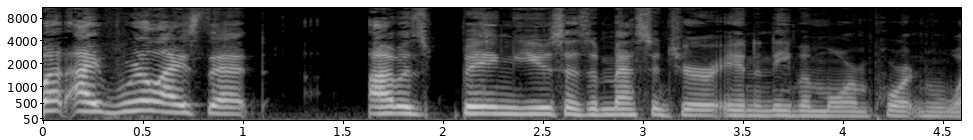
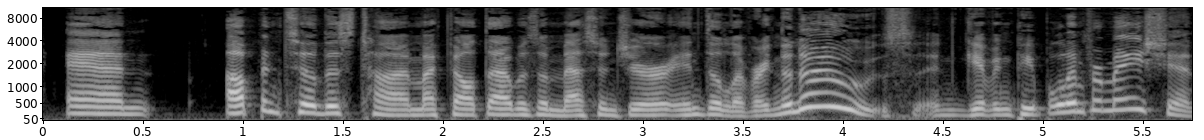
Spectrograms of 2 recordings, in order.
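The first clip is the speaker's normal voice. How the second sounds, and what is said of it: News anchor style voice. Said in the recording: “your news voice”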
